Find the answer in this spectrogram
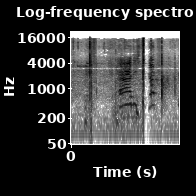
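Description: Sharp clicks, with a brief voice-like call about a second in.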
